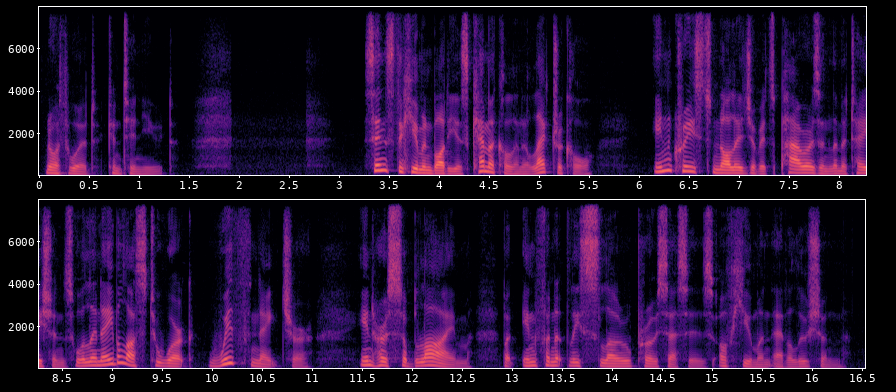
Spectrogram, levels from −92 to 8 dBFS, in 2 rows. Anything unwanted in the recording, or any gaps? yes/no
no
